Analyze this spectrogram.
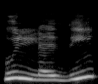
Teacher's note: زال کا مخرج ہے، ٹپ آف دا ٹنگ آپ کے فرنٹ ایج جو دانتوں کا جو نیچے کا کنارہ ہے نا بس اسی کے ساتھ ہلکی سی لگے گی، باہر آئے گی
